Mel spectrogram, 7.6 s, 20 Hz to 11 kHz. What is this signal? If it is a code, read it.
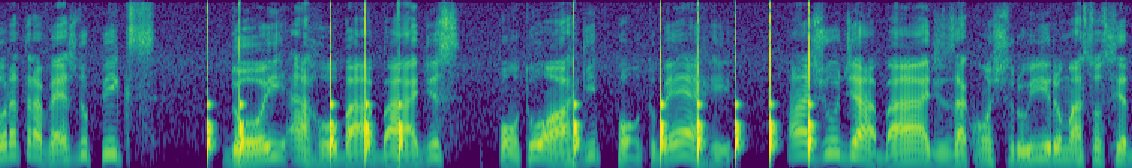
Tap code, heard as knocks on wood, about 4 knocks a second, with speech in Portuguese. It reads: HE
